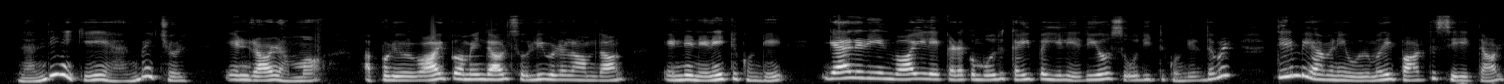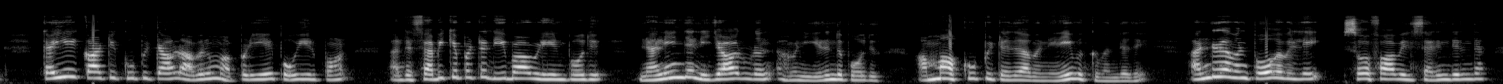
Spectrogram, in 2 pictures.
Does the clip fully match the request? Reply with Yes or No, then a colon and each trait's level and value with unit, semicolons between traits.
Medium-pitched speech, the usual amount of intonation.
No: high, 230 Hz; average, 4.2 semitones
